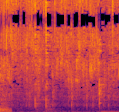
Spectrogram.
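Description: Oil frying stuffed eggplant, slit and filled for a bharva aloo baingan dish, spits steadily in a pan, with a dense even sizzle and a few sharper pops, close and fairly loud throughout.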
